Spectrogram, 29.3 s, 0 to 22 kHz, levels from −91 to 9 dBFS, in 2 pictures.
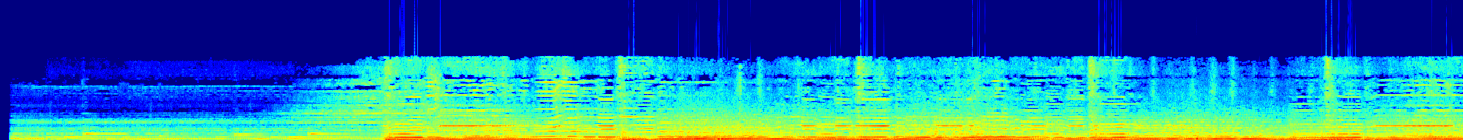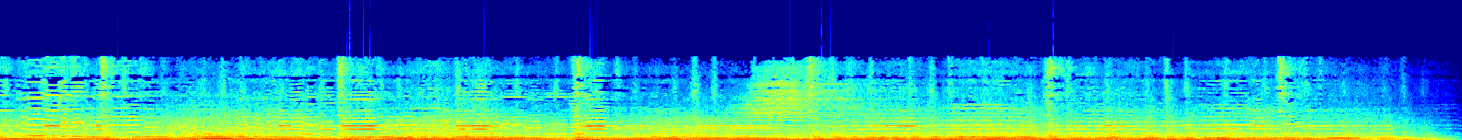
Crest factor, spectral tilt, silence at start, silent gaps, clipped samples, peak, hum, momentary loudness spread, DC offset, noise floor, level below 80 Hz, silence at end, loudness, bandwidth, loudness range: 12 dB; -6 dB/octave; 0.1 s; none; under 0.1%; 0 dBFS; none; 16 LU; under 0.1%; -31 dBFS; -16 dBFS; 0.1 s; -12 LUFS; 13.5 kHz; 3 LU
